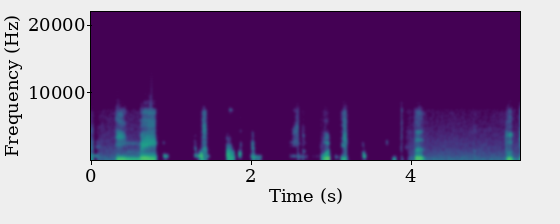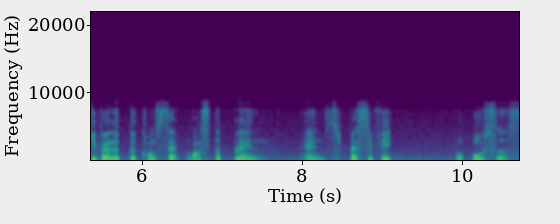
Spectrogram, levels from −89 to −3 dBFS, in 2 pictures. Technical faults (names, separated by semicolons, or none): other side's voice leaking through; speech suppressed in double talk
